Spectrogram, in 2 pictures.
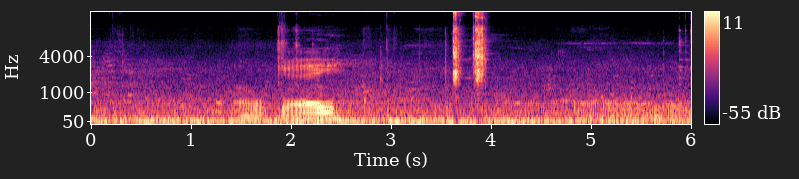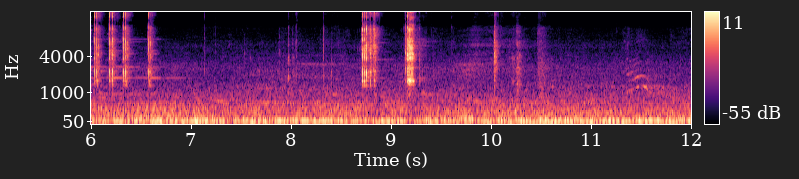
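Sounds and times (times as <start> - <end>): loud plastic clacks: 2.9 - 4.0, 5.8 - 6.8, 7.9 - 9.4
small hand tools clicking: 3.6 - 4.0, 5.9 - 6.7, 8.7 - 9.4.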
